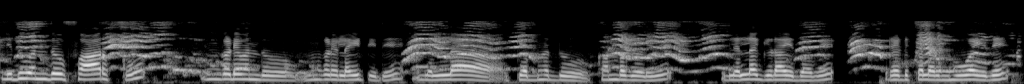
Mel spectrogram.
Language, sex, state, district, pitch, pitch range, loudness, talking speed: Kannada, female, Karnataka, Koppal, 220 Hz, 205-245 Hz, -17 LUFS, 105 wpm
